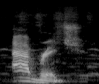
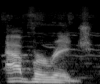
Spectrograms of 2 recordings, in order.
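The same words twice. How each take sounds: First: The middle vowel is dropped, giving two syllables. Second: The middle vowel is pronounced, giving three syllables. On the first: The speaker calls it right. "nos comemos la E del medio" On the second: The speaker calls it wrong. "Nobody says average"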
